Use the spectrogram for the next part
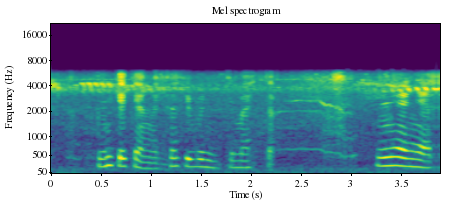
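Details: Cat named Mike, back after a long absence, coaxing its departing caretaker not to leave: short harmonic meows in quick succession, then a longer drawn-out wavering meow near the end, over a quiet background.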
